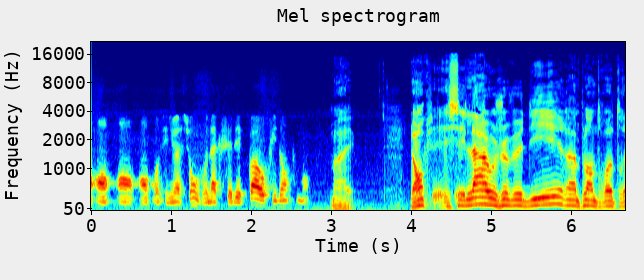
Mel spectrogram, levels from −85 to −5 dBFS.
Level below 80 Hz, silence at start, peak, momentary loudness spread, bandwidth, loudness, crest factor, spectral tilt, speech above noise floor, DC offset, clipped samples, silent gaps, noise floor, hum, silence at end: -42 dBFS; 0 s; 0 dBFS; 14 LU; 16.5 kHz; -19 LUFS; 18 dB; -6.5 dB/octave; 30 dB; under 0.1%; under 0.1%; none; -48 dBFS; none; 0 s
